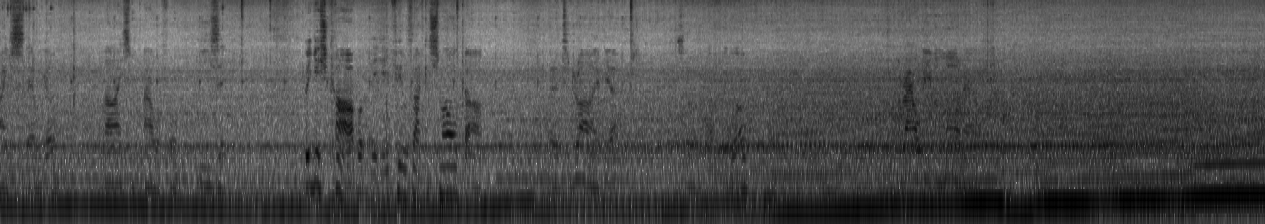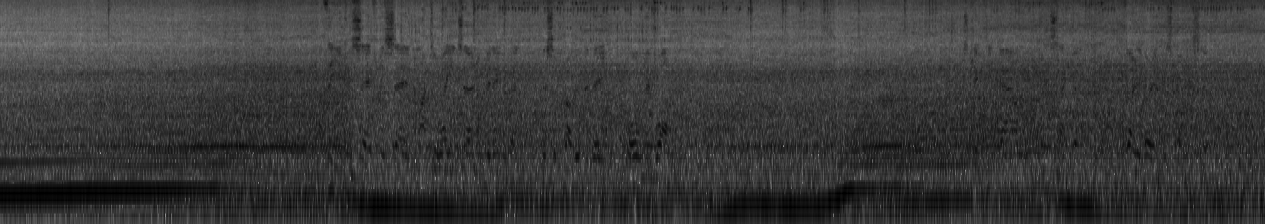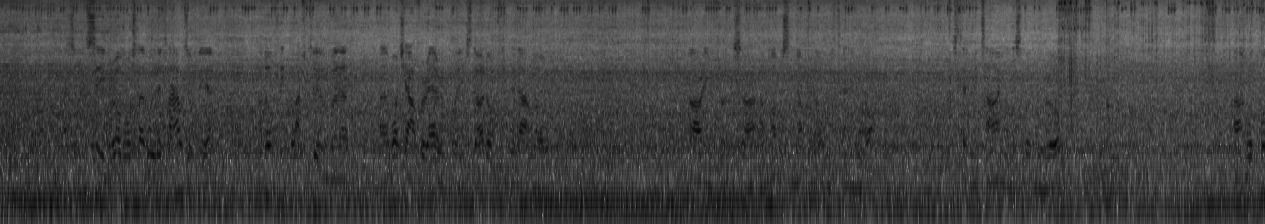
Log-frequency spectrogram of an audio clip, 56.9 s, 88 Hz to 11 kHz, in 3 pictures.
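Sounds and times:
car engine revving: 0.0s - 56.9s
road and tyre noise: 0.0s - 56.9s.

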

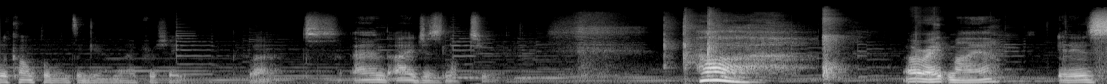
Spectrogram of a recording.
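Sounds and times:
soft guitar music: 0.0s - 11.0s
short breath: 5.5s - 6.5s, 7.2s - 8.2s
man sighing: 5.6s - 8.2s.

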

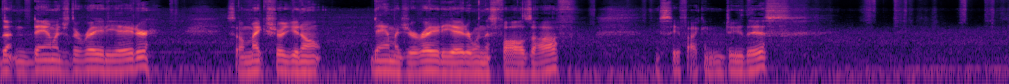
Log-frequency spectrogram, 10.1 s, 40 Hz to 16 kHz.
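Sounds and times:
fan clutch rubbing and scraping: 0.0s - 3.2s, 3.8s - 10.0s.

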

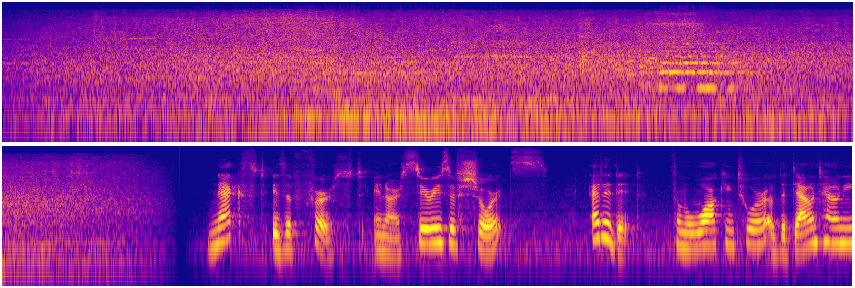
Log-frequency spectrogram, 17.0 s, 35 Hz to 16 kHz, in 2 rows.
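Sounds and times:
traffic rumble: 0.0s - 10.3s.

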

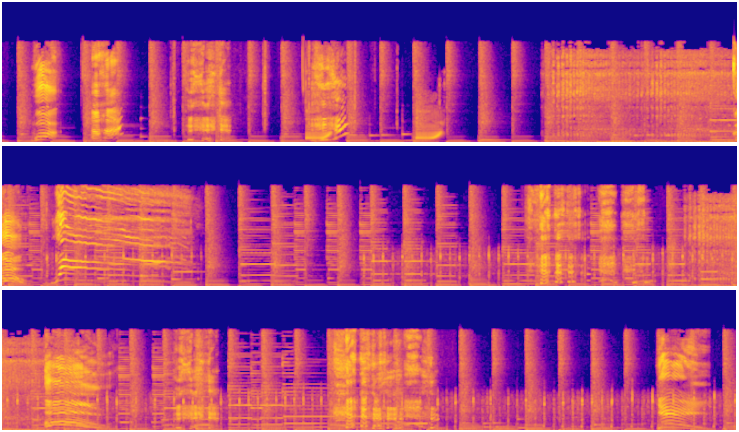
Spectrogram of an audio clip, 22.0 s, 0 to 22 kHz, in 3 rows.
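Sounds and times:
upbeat cartoon music: 0.0s - 22.0s
springy cartoon sound effects: 3.0s - 3.6s.

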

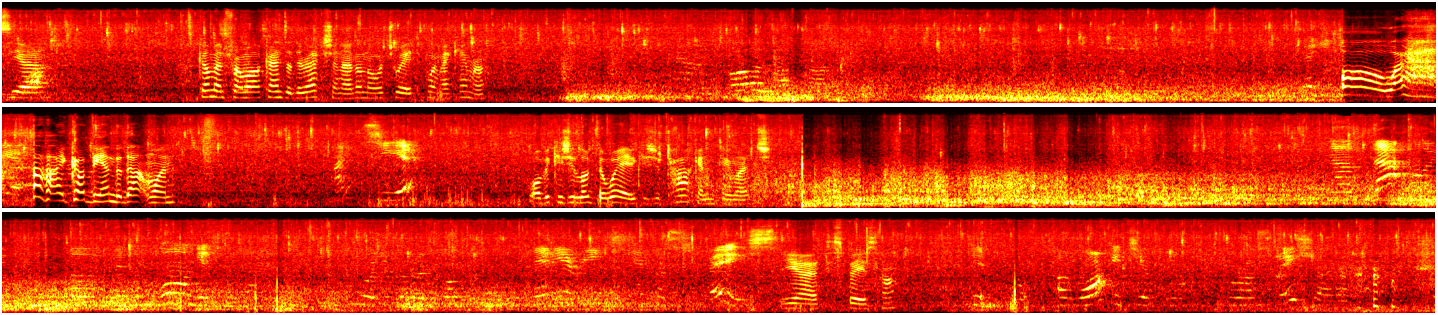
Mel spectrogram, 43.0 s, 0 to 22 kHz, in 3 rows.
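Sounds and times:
rain hiss: 0.0s - 43.0s
thunder rumbling: 0.0s - 43.0s.

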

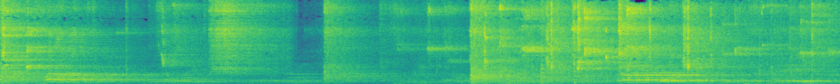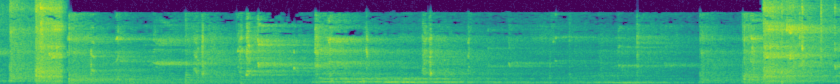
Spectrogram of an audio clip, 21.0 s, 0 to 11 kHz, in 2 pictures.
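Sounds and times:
voices in hall: 0.0s - 19.2s
shoes squeaking on court floor: 1.9s - 3.1s, 4.9s - 14.8s.

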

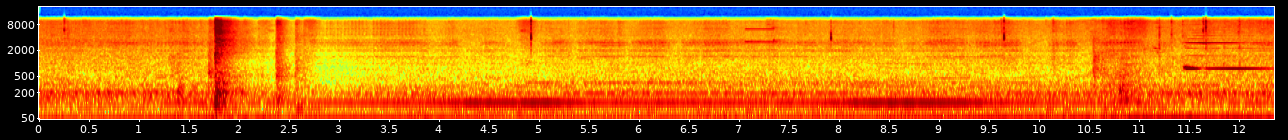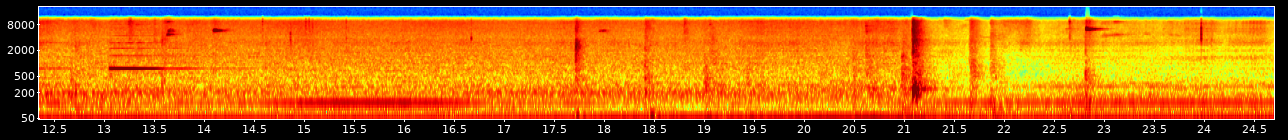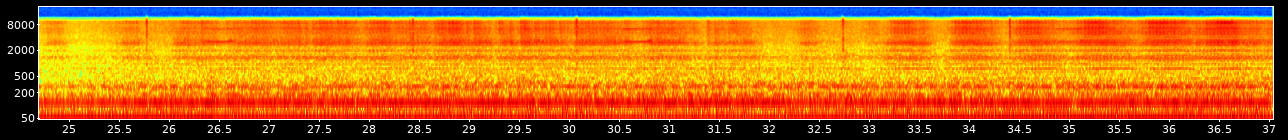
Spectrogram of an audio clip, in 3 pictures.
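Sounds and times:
elevator low hum: 0.0s - 37.0s
elevator electronic signal tones: 7.0s - 7.6s, 11.4s - 16.0s, 30.5s - 31.1s.

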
